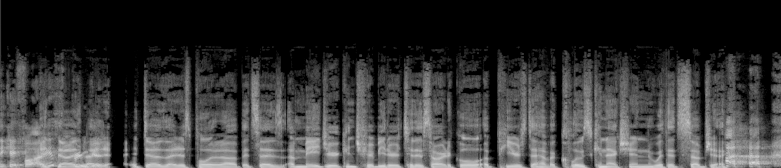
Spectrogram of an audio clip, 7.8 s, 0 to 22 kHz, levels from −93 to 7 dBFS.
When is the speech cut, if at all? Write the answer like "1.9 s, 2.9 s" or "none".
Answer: none

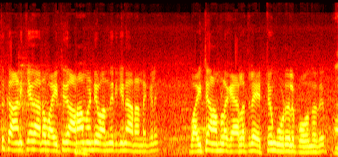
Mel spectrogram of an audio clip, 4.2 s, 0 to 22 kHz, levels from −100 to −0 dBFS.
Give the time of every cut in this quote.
none

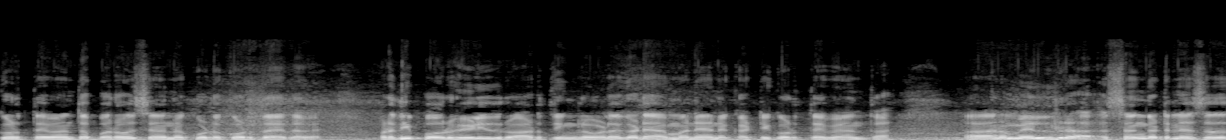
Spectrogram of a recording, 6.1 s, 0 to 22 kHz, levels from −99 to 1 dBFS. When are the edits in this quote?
none

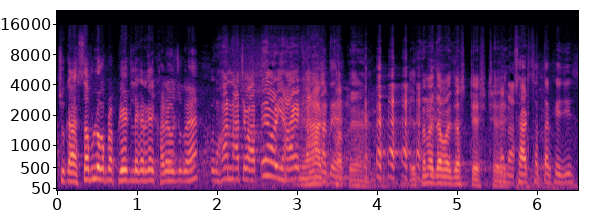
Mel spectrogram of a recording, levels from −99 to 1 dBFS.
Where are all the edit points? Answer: 1.9 s, 5.7 s

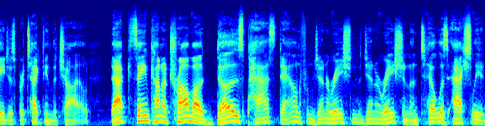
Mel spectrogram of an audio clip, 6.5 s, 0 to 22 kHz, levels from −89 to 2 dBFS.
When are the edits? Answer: 1.2 s

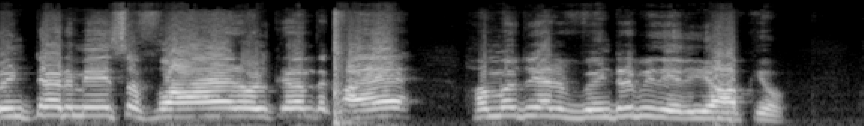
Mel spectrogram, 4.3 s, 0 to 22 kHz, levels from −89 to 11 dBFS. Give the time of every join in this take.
none

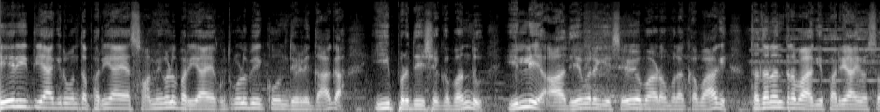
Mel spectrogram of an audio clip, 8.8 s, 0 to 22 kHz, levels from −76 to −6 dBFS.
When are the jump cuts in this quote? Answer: none

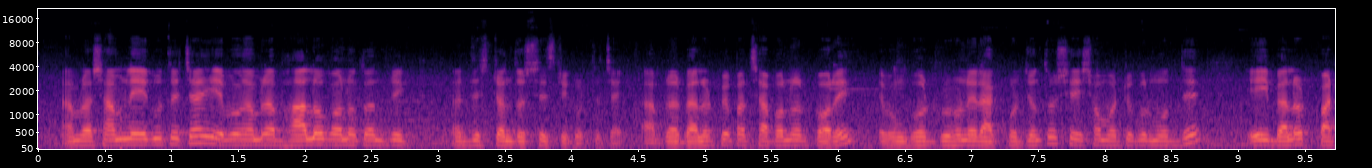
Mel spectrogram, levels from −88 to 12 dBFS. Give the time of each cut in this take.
4.4 s

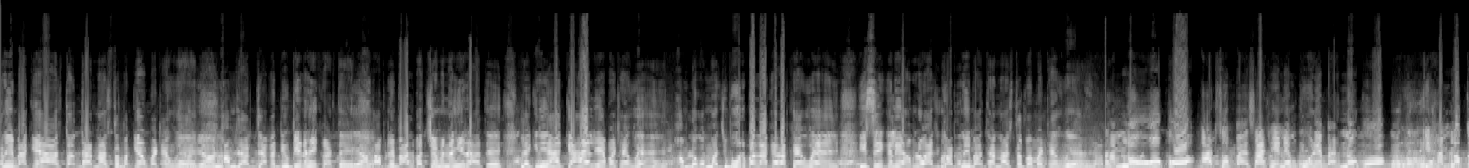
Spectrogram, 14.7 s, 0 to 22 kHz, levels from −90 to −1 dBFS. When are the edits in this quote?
none

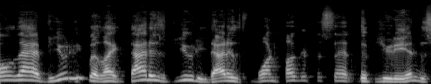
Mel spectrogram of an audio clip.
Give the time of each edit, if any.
none

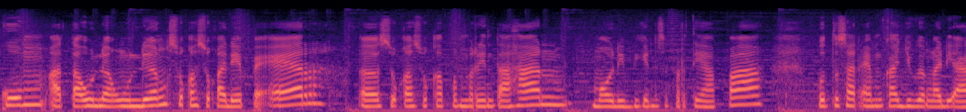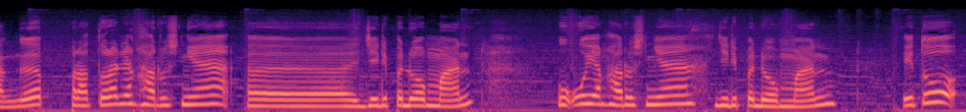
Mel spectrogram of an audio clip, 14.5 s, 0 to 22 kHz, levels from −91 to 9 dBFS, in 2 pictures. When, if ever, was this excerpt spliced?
7.6 s

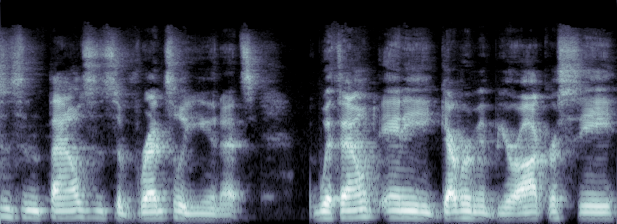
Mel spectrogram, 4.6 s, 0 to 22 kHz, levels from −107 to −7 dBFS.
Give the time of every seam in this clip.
2.2 s

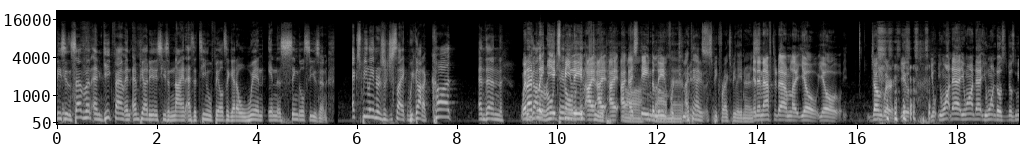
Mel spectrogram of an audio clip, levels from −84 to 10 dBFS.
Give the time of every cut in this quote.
5.5 s

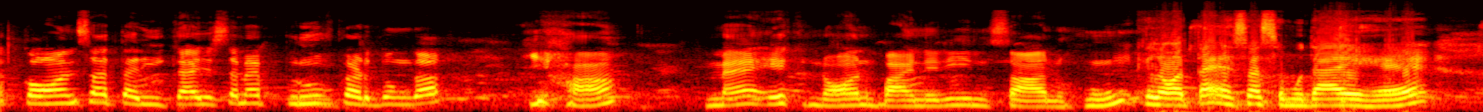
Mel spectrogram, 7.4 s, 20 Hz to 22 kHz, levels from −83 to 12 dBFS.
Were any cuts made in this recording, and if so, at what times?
5.7 s

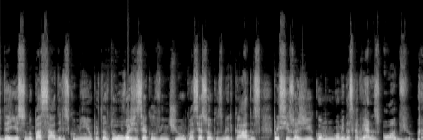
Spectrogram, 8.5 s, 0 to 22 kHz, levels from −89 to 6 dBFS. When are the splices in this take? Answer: 5.3 s

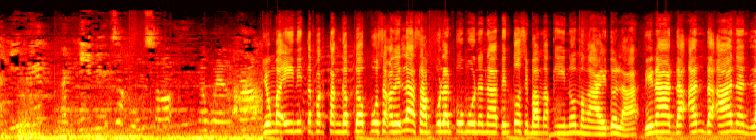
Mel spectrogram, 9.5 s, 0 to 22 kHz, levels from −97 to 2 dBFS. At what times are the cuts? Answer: 3.3 s, 8.0 s

